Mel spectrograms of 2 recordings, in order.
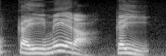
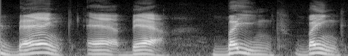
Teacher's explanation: अब मराठी, हिंदी, सिर्फ हिंदी, ये सिर्फ हिंदी। ए का आई, मराठी में सेम ए का ए ही रहेगा, लेकिन हिंदी में ए का अब आई आवाज़ आएंगी।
